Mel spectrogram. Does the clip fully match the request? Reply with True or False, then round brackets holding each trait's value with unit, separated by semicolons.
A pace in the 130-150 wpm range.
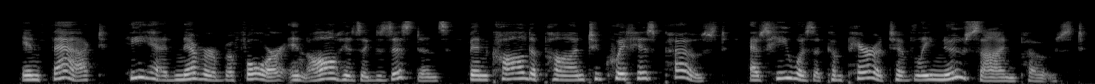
True (135 wpm)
